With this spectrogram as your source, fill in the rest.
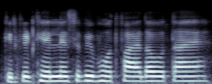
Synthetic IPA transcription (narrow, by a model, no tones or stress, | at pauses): kɪɾɪkɪʈkʰeːlnesebʱibɔɦːt̪faːjd̪aɦoːt̪aɦɛː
